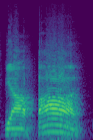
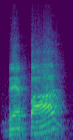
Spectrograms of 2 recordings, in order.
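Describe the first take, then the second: First: व्यापार as "vyaa-paar", drawn out; correct pronunciation. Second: व्यापार as "vai-paar", rising; wrong pronunciation. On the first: Teacher models correct व्यापार, long "vyaa-paar". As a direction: say व्यापार with long yaa, falling. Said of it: "व्यापार होता है". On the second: Teacher reads the mistaken व्यापार as "vai-paar". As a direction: say व्यापार with ai in place of yaa. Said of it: "व्यापार नहीं होता". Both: Shown as a demonstration.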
